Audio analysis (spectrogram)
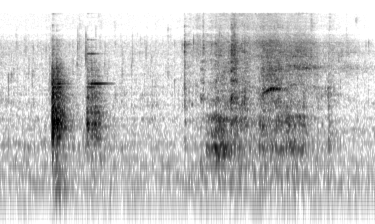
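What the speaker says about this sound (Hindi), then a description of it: "अब इसमें हमारे पास जो बची यखनी थी, वो भी इसमें ऐड कर देंगे।" Leftover mutton stock splashes into a pot of cooking mutton with a brief pour and clatter, then a soft bubbling simmer follows, close by and fairly quiet.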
